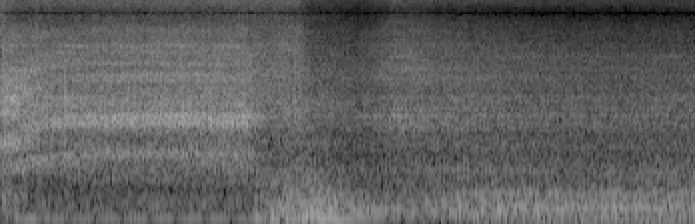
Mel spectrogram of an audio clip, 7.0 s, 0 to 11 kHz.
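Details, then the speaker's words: 2016 Ford F250 diesel after repairing squirrel-chewed crank position sensor wiring and changing fuel filters: starter churns several seconds before it catches into a rough idle, check engine light still on; extended crank before start. "Well, it started up, but it still has that extended start. I was hoping putting that crank position wire back on was going to take care of that, but we still have a check engine light on."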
